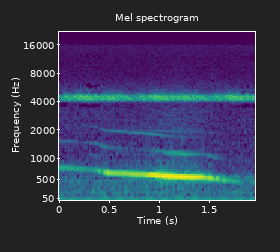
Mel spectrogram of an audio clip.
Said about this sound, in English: We've added some sounds. Mm-hmm. We're listening to them right now. Maybe a lone coyote.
